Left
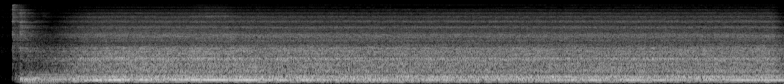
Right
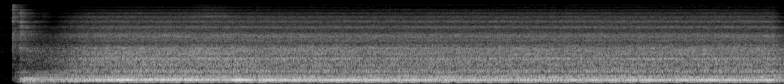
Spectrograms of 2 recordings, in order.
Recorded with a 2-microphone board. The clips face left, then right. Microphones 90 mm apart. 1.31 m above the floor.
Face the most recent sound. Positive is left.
turn(degrees=15)  # may be behind; listen again after turning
